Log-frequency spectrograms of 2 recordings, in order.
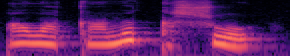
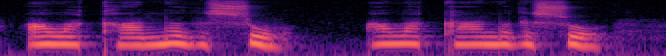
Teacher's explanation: В слове «кшу» звук «к» произносится как «г», потому что если после гласной или сонорной или звонкой согласной буквы следует «к» или «х», то эти буквы произносятся как звонкие «г» или «г». «Алақаны» оканчивается на гласный звук поэтому «кшу» произносится как «гшу». Не «алақаны кшу», а как «алақаны-гшу».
